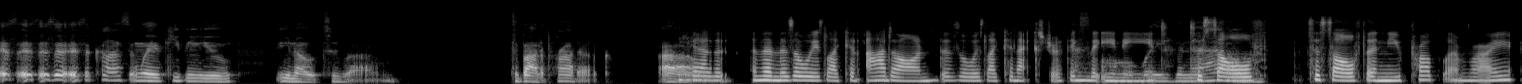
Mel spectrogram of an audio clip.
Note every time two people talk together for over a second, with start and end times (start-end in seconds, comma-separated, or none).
10.7-12.7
